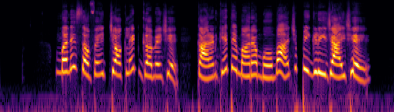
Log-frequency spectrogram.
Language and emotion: Gujarati, happy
